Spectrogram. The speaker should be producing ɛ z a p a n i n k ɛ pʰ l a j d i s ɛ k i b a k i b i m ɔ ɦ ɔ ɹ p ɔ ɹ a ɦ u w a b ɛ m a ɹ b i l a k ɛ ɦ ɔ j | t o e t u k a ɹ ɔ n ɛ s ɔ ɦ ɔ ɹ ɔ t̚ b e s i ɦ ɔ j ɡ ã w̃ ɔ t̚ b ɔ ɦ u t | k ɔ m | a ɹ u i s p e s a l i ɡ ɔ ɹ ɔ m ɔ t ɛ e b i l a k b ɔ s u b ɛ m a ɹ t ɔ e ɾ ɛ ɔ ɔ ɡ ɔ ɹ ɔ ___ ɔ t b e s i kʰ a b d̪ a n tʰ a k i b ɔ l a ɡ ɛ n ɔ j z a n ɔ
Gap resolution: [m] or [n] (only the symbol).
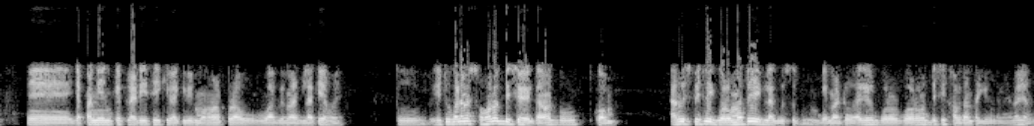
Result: m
